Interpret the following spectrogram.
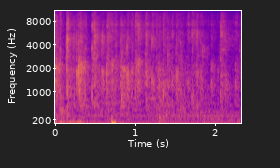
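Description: Irregular taps and clicks with one heavier low thump under a second in, over a steady low hum.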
